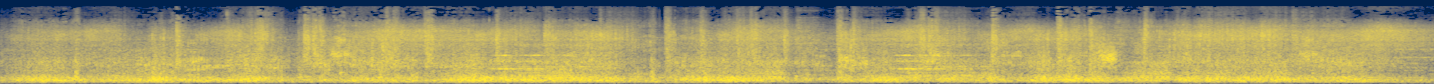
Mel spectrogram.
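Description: Fireballs whoosh and burst.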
